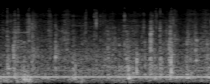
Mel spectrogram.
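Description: A few light knocks and rattles from a stainless steel kitchen compost pail being opened and tipped, food scraps sliding out onto a compost pile, over a steady low hum.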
